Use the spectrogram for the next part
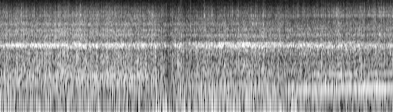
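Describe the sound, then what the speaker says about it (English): Historic Formula Ford race cars run at Brands Hatch, a loud continuous engine drone with steady pitch and a brief dip midway, close and alone without talk. "The speed sport car looking very planted, and Bartel trying to shorten his run down t"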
